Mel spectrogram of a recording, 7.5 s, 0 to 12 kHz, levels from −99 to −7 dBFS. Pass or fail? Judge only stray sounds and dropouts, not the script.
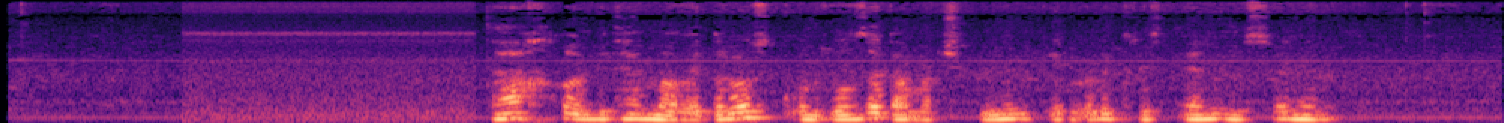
pass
